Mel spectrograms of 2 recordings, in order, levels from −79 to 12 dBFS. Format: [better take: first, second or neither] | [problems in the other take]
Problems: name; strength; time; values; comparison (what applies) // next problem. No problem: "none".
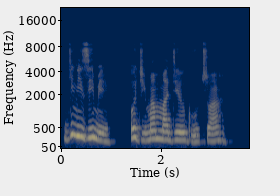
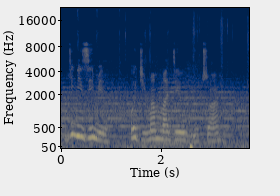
first | background sound (Walk, footsteps); 6 dB below the speech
